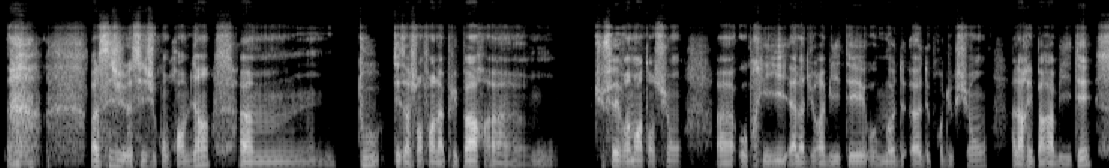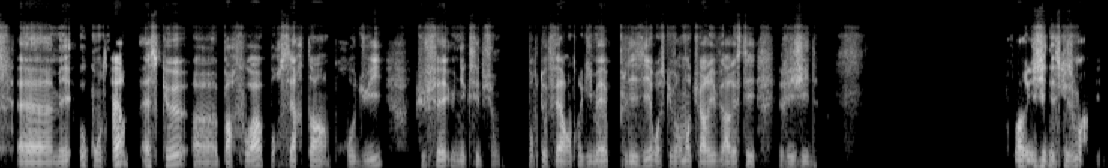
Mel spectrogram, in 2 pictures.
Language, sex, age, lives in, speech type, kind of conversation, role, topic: French, male, 30-34, France, conversation, podcast, host, Comment choisir entre le prix et la durabilité ?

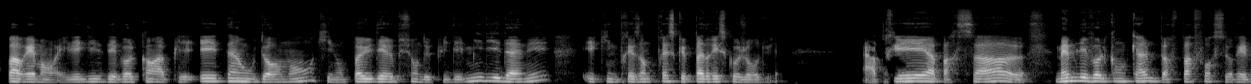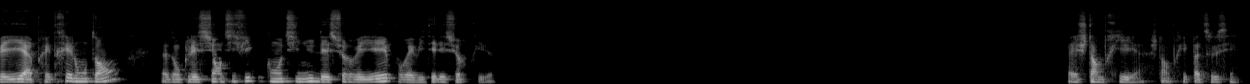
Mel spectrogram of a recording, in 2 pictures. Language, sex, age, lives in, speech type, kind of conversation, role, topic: French, male, 25-29, France, read, expert-assistant, expert, Comment les volcans se forment-ils ?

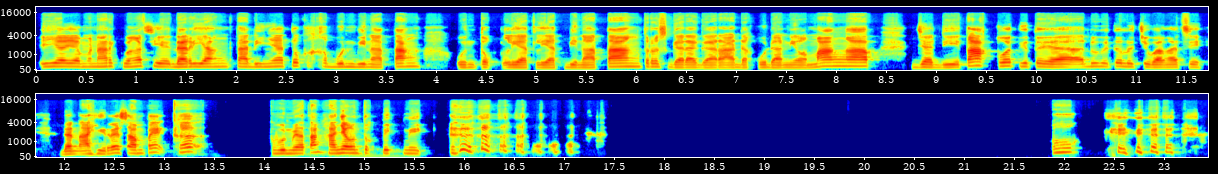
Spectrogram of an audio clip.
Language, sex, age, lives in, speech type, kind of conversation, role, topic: Indonesian, male, 25-29, Indonesia, conversation, podcast, host, Apa pengalaman paling berkesan yang pernah kamu alami bersama keluarga?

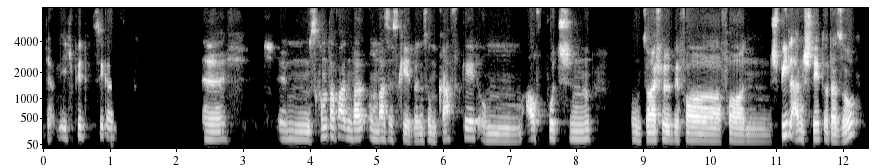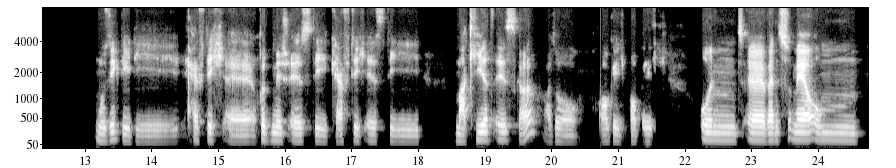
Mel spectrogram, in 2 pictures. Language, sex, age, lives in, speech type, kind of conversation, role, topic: German, male, 60-64, Spain, conversation, unstructured, none, Wie beeinflusst Musik deine Stimmung im Alltag?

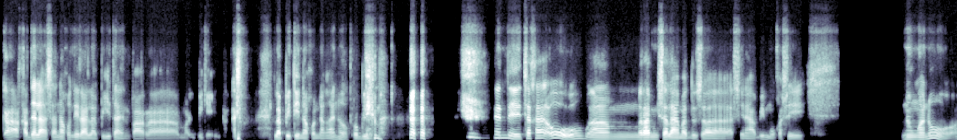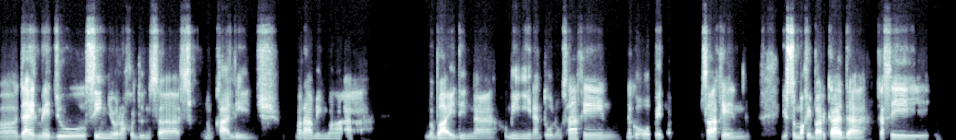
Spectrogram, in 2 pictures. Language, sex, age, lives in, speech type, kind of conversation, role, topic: Filipino, male, 40-44, Philippines, conversation, unstructured, none, Ano ang kahalagahan ng pagtitiwala sa pagkakaibigan para sa’yo?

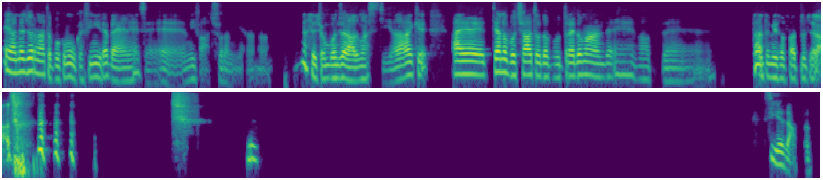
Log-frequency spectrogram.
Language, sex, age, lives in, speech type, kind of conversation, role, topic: Italian, male, 25-29, Italy, conversation, podcast, guest, Qual è il piccolo piacere quotidiano a cui non rinunceresti mai?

